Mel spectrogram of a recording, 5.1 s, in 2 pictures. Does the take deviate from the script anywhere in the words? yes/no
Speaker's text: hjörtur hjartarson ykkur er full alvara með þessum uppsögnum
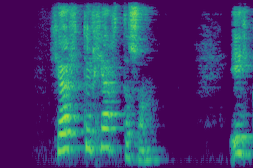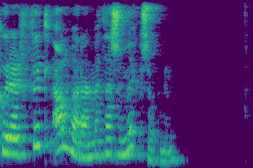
no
